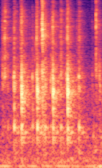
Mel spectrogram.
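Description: Quick run of keystrokes on a computer keyboard while a password is entered, about a dozen light, close clicks in an uneven rhythm over a second.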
